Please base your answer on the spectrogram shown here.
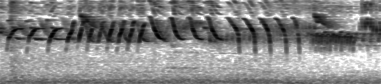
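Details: Starblue canary singing, a fast run of high sweeping notes at about four per second, then a denser rattling trill at the end.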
